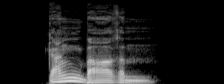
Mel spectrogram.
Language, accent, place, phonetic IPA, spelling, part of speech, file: German, Germany, Berlin, [ˈɡaŋbaːʁəm], gangbarem, adjective, De-gangbarem.ogg
- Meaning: strong dative masculine/neuter singular of gangbar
